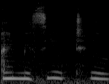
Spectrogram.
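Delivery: small, very soft hushed voice, high and slow. Retelling a movie scene of a girl talking to her mirror: little voice. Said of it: "a little voice comes out of her".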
